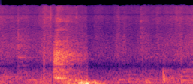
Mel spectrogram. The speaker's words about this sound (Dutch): Dat is de hamer. Dan open ik hierbij de vergadering.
